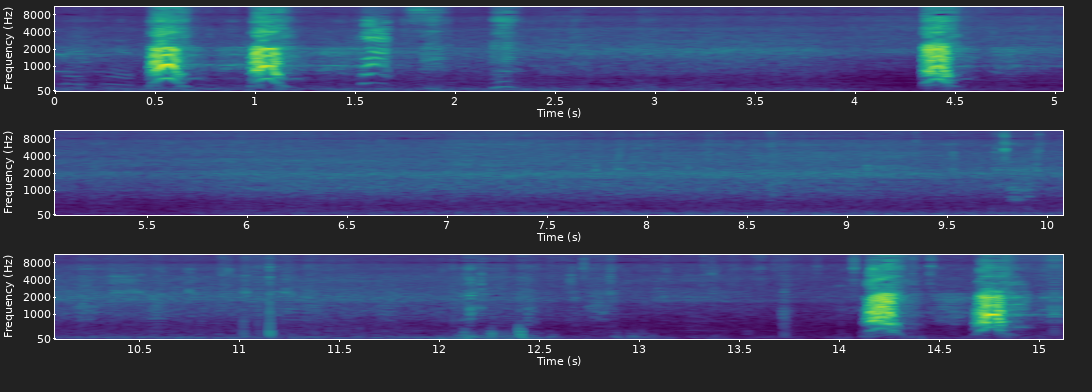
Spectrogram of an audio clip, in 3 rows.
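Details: Rottweiler barking, recorded 4 September 2022: two sharp barks in the first second, a single bark near four seconds, then a long quiet stretch with faint hum and murmur before two more barks close together at the end.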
